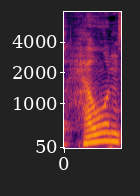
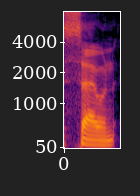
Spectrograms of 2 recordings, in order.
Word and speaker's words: Samhain: Like, some people call it Howan, some people call it Samhain. – I'm a fluent Irish speaker, right? The word is Samhain, S-A-M-H-A-I-N. Which refers to autumn.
